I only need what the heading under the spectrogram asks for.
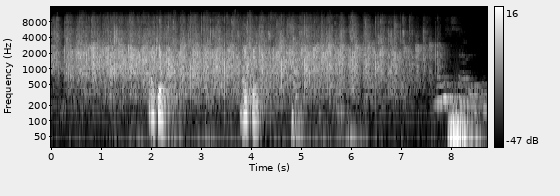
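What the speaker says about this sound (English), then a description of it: "both of these candidates deserve a very well-deserved round of applause" A room of attendees at a League of Women Voters Republican primary candidate forum applauds the candidates, with steady sustained clapping throughout, while a voice briefly speaks over it near the end.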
